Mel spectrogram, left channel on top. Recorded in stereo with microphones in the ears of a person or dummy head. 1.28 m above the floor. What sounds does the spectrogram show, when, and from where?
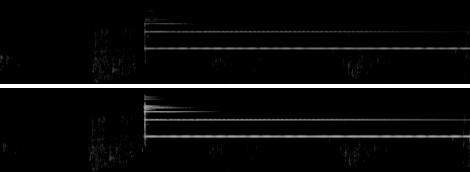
1.4 s a bell: 65° right (ahead or behind), 0.5 m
